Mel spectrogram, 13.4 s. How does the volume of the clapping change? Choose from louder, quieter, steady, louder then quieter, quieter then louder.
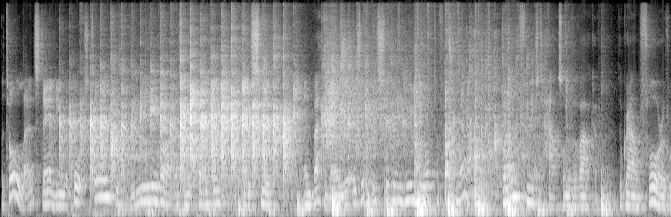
louder then quieter.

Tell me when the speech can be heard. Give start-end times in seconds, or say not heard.
0.0-13.3.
